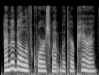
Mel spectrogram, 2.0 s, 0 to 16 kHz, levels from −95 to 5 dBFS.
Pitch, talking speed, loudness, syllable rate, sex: 235 Hz, 210 wpm, -17 LUFS, 6.0 syllables/s, female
